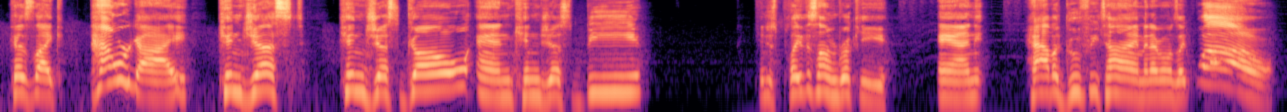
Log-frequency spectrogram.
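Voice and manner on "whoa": whoa held out long, stretched way out. Mocking how another player is praised, doing a Power Guy impression. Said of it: "That's my Power Guy impersonation".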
